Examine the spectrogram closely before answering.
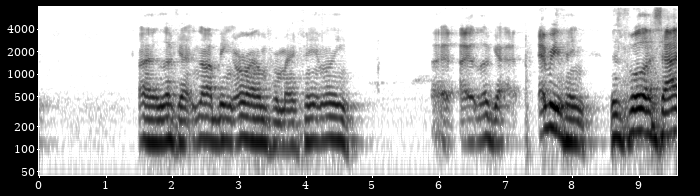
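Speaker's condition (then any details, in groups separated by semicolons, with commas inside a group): ALS; bulbar onset; diagnosed four months ago; losing speech, a little difficult to understand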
